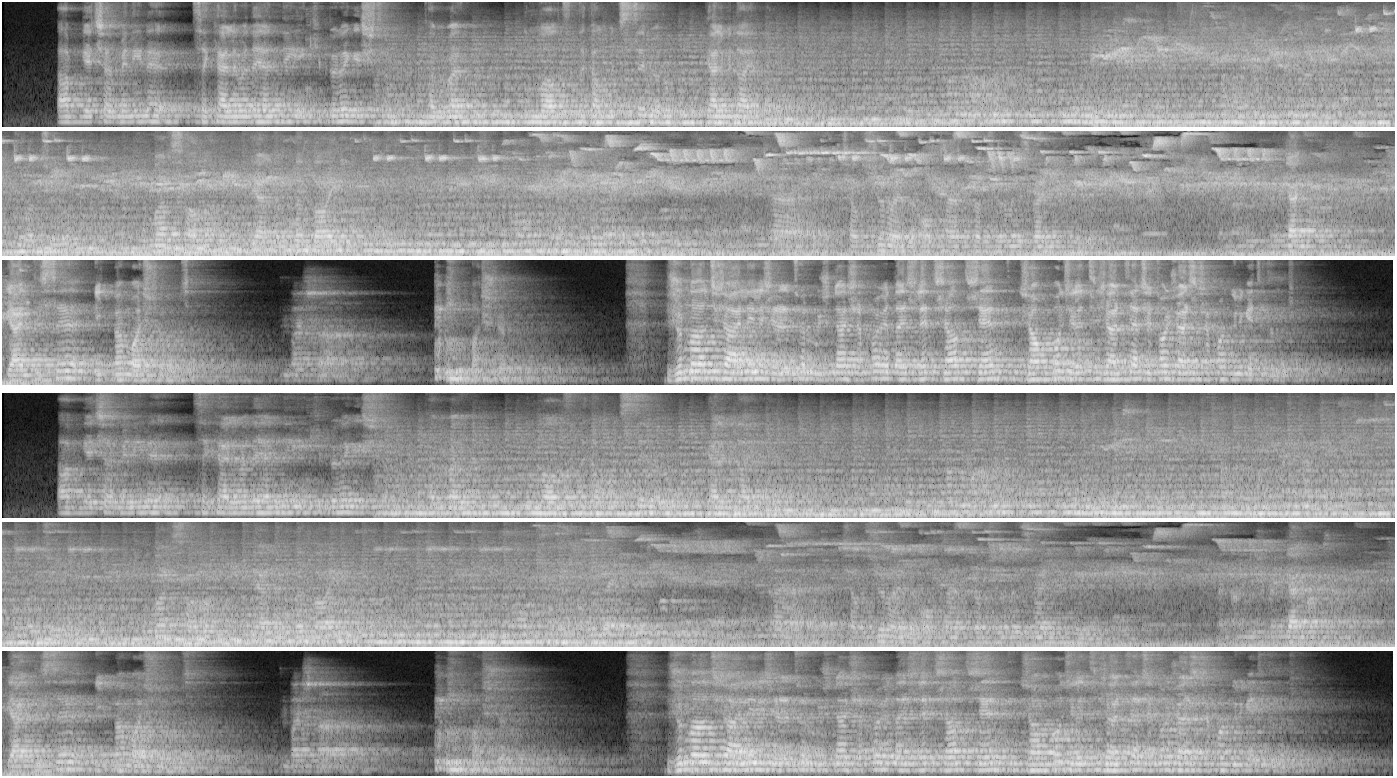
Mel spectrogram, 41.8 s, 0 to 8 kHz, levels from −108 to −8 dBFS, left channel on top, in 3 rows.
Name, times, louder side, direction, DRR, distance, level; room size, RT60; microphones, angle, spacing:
voice 1, 0.5-1.6 1.9-3.9 4.2-4.7 5.2-6.7 7.0-7.8 12.3-12.6 14.1-14.7 15.3-16.1 16.4-17.9 18.7-18.8 21.6-24.9 26.8-26.9 27.9-29.8 32.2-32.9 34.1-40.7, left 2 dB, 55° left, 3 dB, 0.7 m, -23 dB
sound 1, 3.7-20.1, equal, 10° left, 1.8 m, -25 dB
voice 2, 9.4-10.1 10.6-13.5 18.7-22.2 25.9-27.5 30.6-31.3, equal, 30° right, -4 dB, 1.4 m, -31 dB
sound 2, 10.9-28.1, left 9 dB, 85° left, 0.4 m, -25 dB
9.0 x 6.6 x 3.8 m, 2.3 s
head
